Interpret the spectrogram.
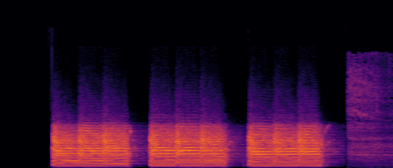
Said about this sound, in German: Wir hören jetzt einen ihrer wahrscheinlich traurigsten und berührendsten Songs.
